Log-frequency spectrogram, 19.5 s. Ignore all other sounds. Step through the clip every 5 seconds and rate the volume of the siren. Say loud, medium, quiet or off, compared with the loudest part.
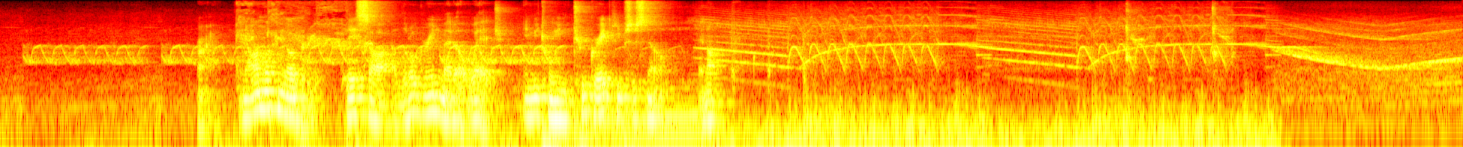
medium, loud, loud, loud.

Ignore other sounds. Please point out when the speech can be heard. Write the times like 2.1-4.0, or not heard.
2.6-9.6.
